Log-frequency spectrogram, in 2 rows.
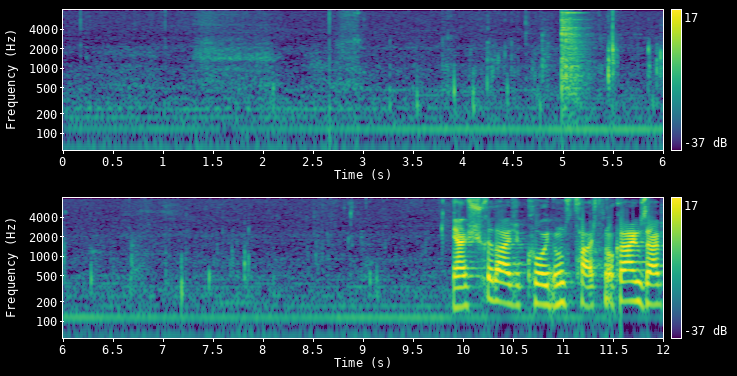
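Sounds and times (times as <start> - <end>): person chewing pastry: 1.9 - 9.9.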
